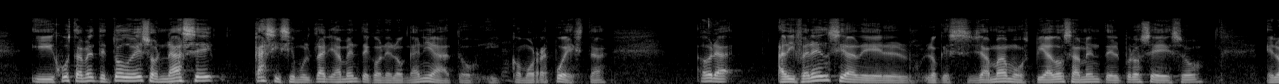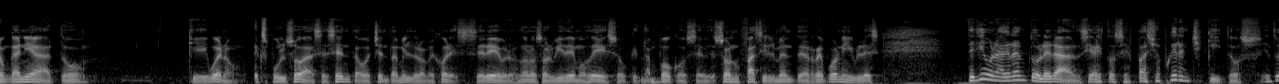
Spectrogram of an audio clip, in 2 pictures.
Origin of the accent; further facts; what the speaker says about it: Argentina; Y como somos los argentinos, cuando uno pone una cancha de paddle, brotan como mil flores las canchas de paddle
